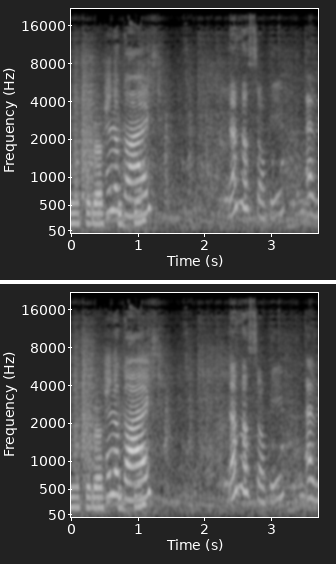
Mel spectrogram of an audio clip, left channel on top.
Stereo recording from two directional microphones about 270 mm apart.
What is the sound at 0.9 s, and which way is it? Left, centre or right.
Speech, centre.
